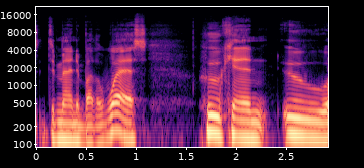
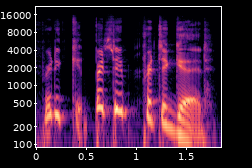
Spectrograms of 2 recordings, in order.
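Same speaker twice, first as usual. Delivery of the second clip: comic catchphrase; 14 semitones higher, 3 dB quieter than usual. Acted. Co-host riffing on "pretty good", high comic catchphrase voice. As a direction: squeeze it up high, playfully repeating.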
